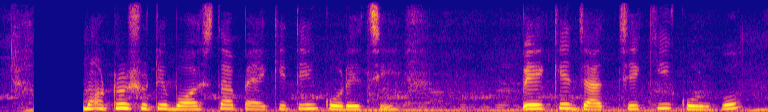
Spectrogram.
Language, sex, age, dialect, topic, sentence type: Bengali, female, 18-24, Rajbangshi, agriculture, question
